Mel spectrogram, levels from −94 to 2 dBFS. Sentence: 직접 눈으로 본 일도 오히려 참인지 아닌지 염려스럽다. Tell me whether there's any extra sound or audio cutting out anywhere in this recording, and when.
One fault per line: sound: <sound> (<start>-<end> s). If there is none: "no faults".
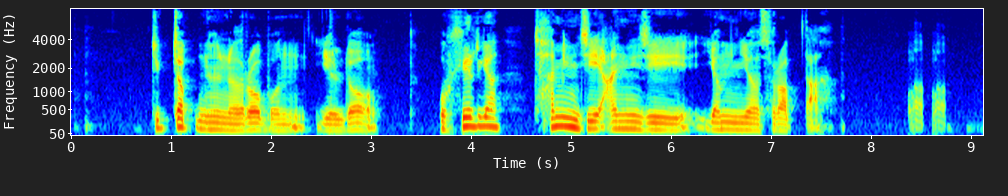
sound: laugh (8.4-8.8 s)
